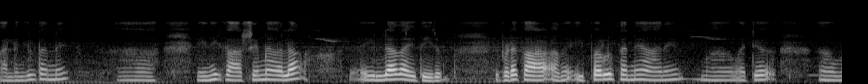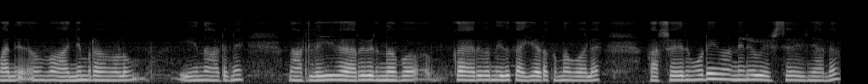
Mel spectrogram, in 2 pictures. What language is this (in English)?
Malayalam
